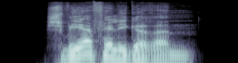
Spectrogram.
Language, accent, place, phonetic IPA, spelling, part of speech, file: German, Germany, Berlin, [ˈʃveːɐ̯ˌfɛlɪɡəʁəm], schwerfälligerem, adjective, De-schwerfälligerem.ogg
- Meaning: strong dative masculine/neuter singular comparative degree of schwerfällig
